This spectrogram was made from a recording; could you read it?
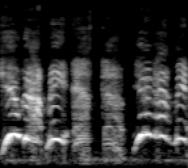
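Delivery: put-on, very high-pitched, shrill scream. Retelling a quarrel at a store, imitating someone screaming. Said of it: "she was screaming".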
